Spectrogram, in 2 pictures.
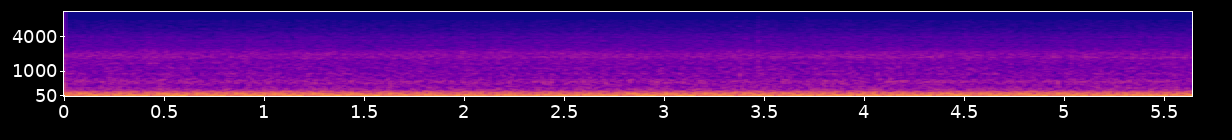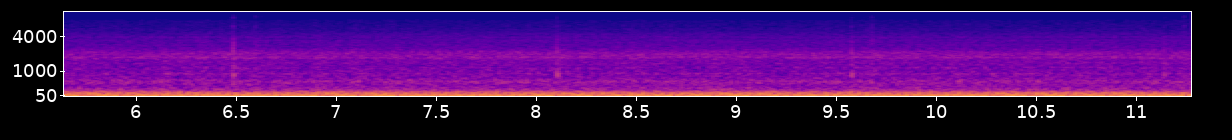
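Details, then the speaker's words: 2008 Chevrolet Corvette C6 LS3 idling low and uneven with an irregular lope and stumble about twice a second; scan-tool tests show injectors 5 and 7 not working, connector clips to be checked. "so five and five and seven are not working injectors five and seven are not working"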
